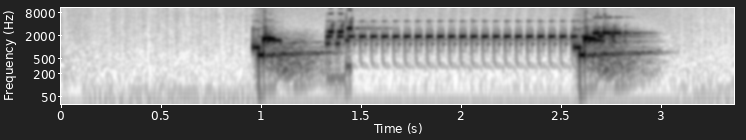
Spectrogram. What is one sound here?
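A game menu gives a short chime as it switches.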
